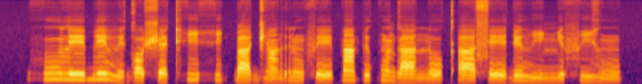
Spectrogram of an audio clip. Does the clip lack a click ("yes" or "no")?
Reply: yes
